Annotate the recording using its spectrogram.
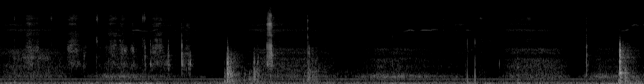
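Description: Faint rubbing and handling of small plastic fittings being worked off a float valve by hand, with a couple of sharp clicks about two and a half seconds in, over a steady low hum.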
